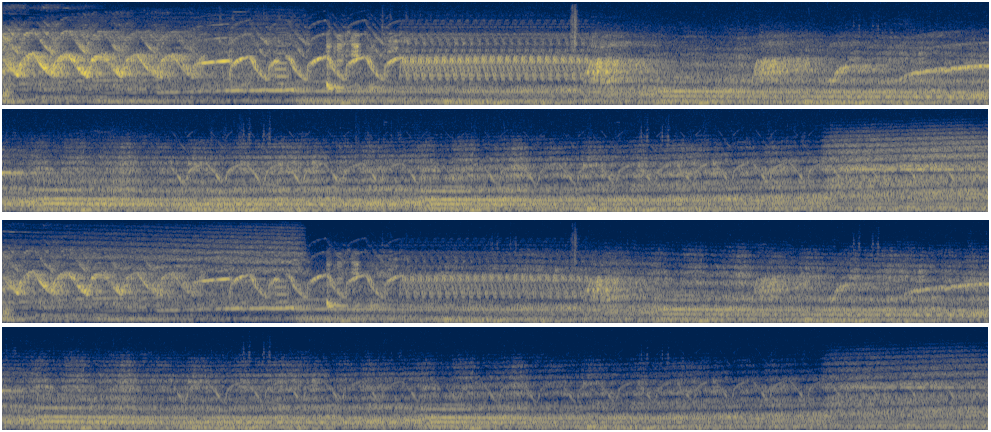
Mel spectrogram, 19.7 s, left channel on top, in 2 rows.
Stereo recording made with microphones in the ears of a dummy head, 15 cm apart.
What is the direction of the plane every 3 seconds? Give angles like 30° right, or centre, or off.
60° right, 50° right, 30° right, 10° right, 20° left, 40° left, 50° left.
